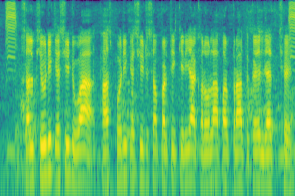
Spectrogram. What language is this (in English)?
Maithili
